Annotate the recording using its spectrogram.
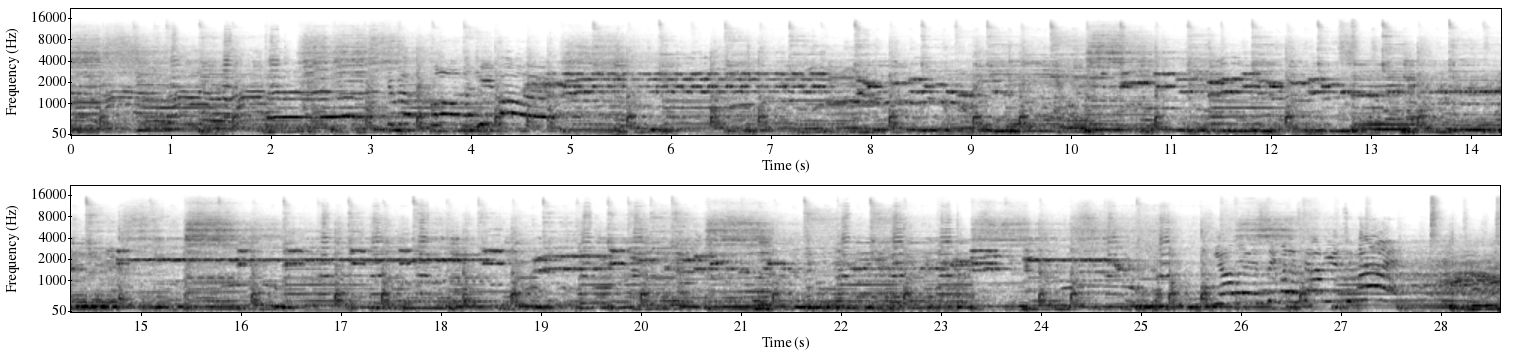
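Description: Live band playing, with an organ-voiced keyboard solo over bass and drums: fast trilled runs, and a long held note about midway.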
